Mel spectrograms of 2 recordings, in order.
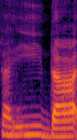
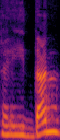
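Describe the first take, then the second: First: The word ends with a long 'a' vowel. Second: The word ends with an 'n' sound. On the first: The recitation stops at this word. "जब रुकना है आप पढ़ेंगे शहीदा, एक जबर हटा देंगे।" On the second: The recitation continues without stopping. "वैसे तो आपने शहीदन पढ़ना है ना।"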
